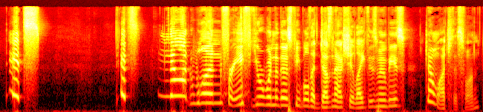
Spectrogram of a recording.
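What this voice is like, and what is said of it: Long Island accent. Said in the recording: “my Melissa Joan Hart-ish Long Island accent”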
